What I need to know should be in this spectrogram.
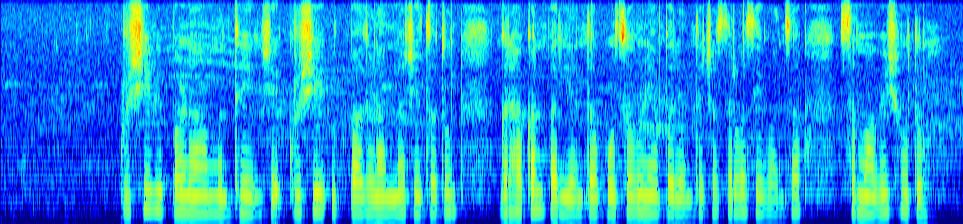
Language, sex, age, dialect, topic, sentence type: Marathi, female, 36-40, Standard Marathi, agriculture, statement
